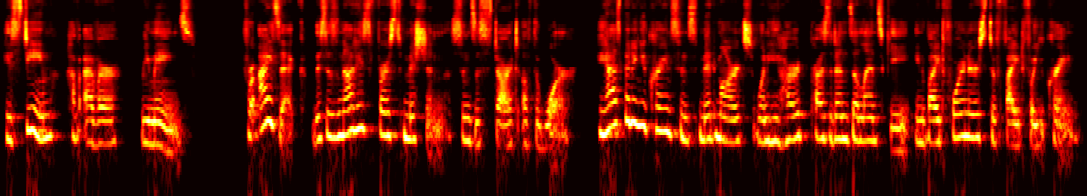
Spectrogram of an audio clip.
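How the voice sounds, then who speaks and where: A woman narrates a documentary podcast from a script. Her voice sits at a middle pitch for a woman, and she presents the story as its narrator. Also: animated, unhurried.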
